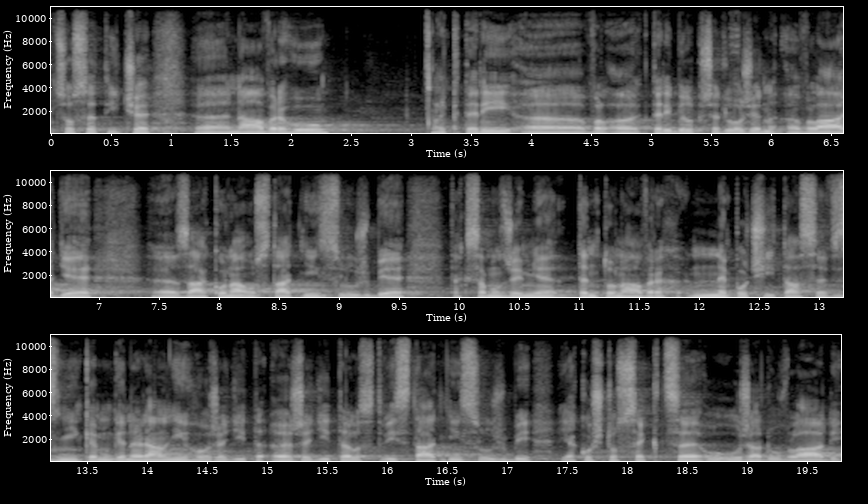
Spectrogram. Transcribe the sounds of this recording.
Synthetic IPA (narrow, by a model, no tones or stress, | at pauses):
t͡so̞sɛt̪iːt͡ʃɛ | naːvr̩ɦu | kt̪ɛɾiː | kt̪ɛɾiːbɪlpr̝̥ɛdlo̞ʒɛnvlaːɟɛ | zaːko̞nao̞st̪aːt̪ɲiːsluʒbjɛ | t̪aksamozr̝ɛjmɲɛt̪ɛnt̪o̞naːvr̩xnɛpo̞t͡ʃiːt̪asɛvzɲɪkɛmɡɛnɛɾaːlɲiːɦo̞ɛɪrɛɟɪt̪ɛlst̪viːst̪aːt̪ɲiːsluʒbɪ | jako̞ʃt̪o̞sɛkt͡sɛʔuuːr̝aduvlaːdɪ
